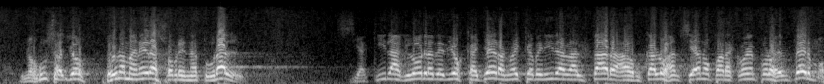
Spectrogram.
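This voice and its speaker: Noticeable background noise sits behind a man whose pitch is extremely high. He keeps a moderate pace with ordinary pitch variation. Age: 60s. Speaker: pastor. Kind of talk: sermon. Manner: animated.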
